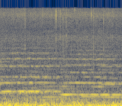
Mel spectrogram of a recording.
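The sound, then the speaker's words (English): A blazing Yule fire in a fireplace crackles and roars with a dense, steady rush of pops and hiss, while a faint sustained tone hums underneath, and no one speaks. “Don't you love a roaring fireplace?”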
